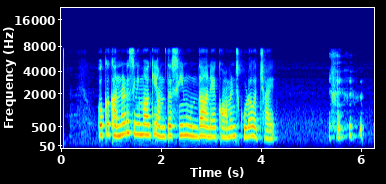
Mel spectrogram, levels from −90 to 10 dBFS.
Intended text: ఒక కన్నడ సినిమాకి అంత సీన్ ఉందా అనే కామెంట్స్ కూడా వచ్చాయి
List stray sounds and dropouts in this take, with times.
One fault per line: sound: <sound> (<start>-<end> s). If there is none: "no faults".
sound: laugh (5.4-6.1 s)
